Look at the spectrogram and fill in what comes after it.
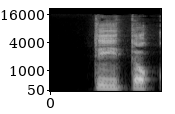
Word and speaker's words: Tito: You can say, Tito ko siya. Tito ko siya. Tito ko siya.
